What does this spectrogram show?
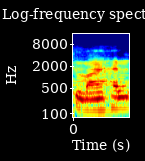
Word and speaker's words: Machenn: the year 2017 and we pronounced it it has mahan innovations it's the c is always silent it's it's actually a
